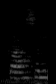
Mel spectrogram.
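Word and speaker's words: castle: यहां तक क्लियर है कासल क्या है किला होता है ये भी क्या है एक फ्लो मिलती है टी साइलेंट यहां पे होने से तो मेरे ख्याल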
